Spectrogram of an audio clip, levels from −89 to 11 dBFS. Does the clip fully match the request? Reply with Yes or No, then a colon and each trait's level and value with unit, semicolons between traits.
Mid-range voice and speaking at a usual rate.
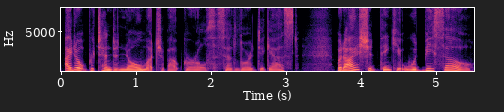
No: medium, 180 Hz; fast, 220 wpm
